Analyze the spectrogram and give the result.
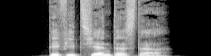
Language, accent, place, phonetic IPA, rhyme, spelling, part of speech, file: German, Germany, Berlin, [defiˈt͡si̯ɛntəstɐ], -ɛntəstɐ, defizientester, adjective, De-defizientester.ogg
- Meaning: inflection of defizient: 1. strong/mixed nominative masculine singular superlative degree 2. strong genitive/dative feminine singular superlative degree 3. strong genitive plural superlative degree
